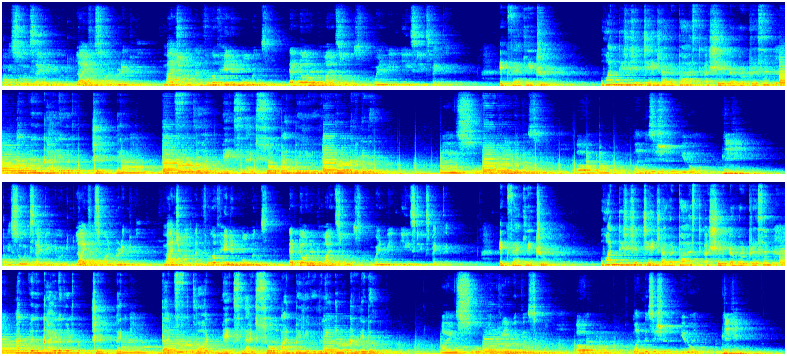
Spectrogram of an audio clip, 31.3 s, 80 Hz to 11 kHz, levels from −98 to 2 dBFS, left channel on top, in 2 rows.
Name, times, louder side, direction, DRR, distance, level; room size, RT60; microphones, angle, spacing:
voice 1, 0.0-2.8 3.2-5.3 5.7-8.3 8.6-9.0 15.4-15.8 16.6-16.7 24.4-26.6 27.1-27.4 28.3-29.6 30.1-30.5, right 1 dB, 85° right, 2 dB, 1.1 m, -27 dB
voice 2, 9.6-11.0 12.0-17.1 17.5-18.4 18.8-23.2, right 1 dB, 30° right, 3 dB, 0.4 m, -27 dB
sound 1, 15.5-28.4, left 3 dB, 80° left, 0.4 m, -28 dB
8.7 x 4.9 x 5.9 m, 2.7 s
head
